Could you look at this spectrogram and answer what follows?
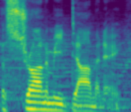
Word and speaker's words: Astronomy Domine: of sid barrett's tracks astronomy domine and yes that's the way roger waters pronounces it this is the opening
